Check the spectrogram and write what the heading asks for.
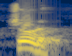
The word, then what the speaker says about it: should: एस एच ओ यू एल डी शुड। बहुत से अंग्रेजी की स्पेलिंग जो है एल देखकर यहां पर शुड बोल देते हैं। नहीं शुड ठीक नहीं है। इसकी उच्चारण क्या होता है?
